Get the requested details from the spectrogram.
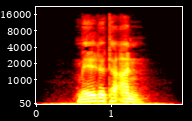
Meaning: inflection of anmelden: 1. first/third-person singular preterite 2. first/third-person singular subjunctive II
- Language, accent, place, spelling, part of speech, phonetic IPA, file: German, Germany, Berlin, meldete an, verb, [ˌmɛldətə ˈan], De-meldete an.ogg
